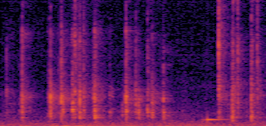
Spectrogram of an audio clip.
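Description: Someone types a command on a computer keyboard, a quick run of light key clicks in bursts, close and quiet, with no talking.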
